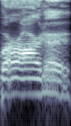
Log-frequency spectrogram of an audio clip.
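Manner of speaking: fake raspy smoker voice. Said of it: "he's talking like this".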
